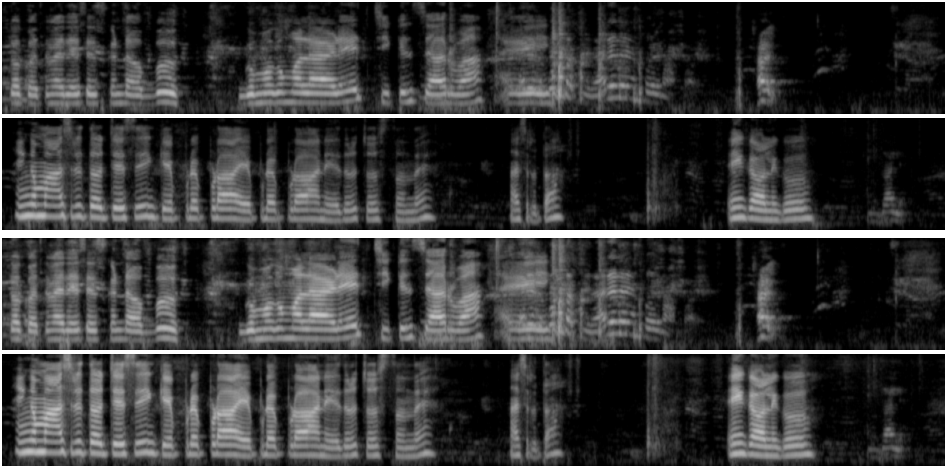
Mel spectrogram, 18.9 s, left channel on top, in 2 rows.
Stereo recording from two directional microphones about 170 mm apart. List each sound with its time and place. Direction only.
0.1 s speech: 10° right (ahead or behind)
9.5 s a woman's voice: 15° left (ahead or behind)
16.6 s a woman's voice: 10° left (ahead or behind)
18.3 s a sound: 55° left (ahead or behind)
